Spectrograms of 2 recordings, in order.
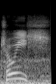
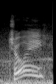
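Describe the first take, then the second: First: The word ends with a 'sh' sound. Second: The word ends on a vowel sound. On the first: The speaker calls it right. "He's like, no" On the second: The speaker calls it wrong. "I said"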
